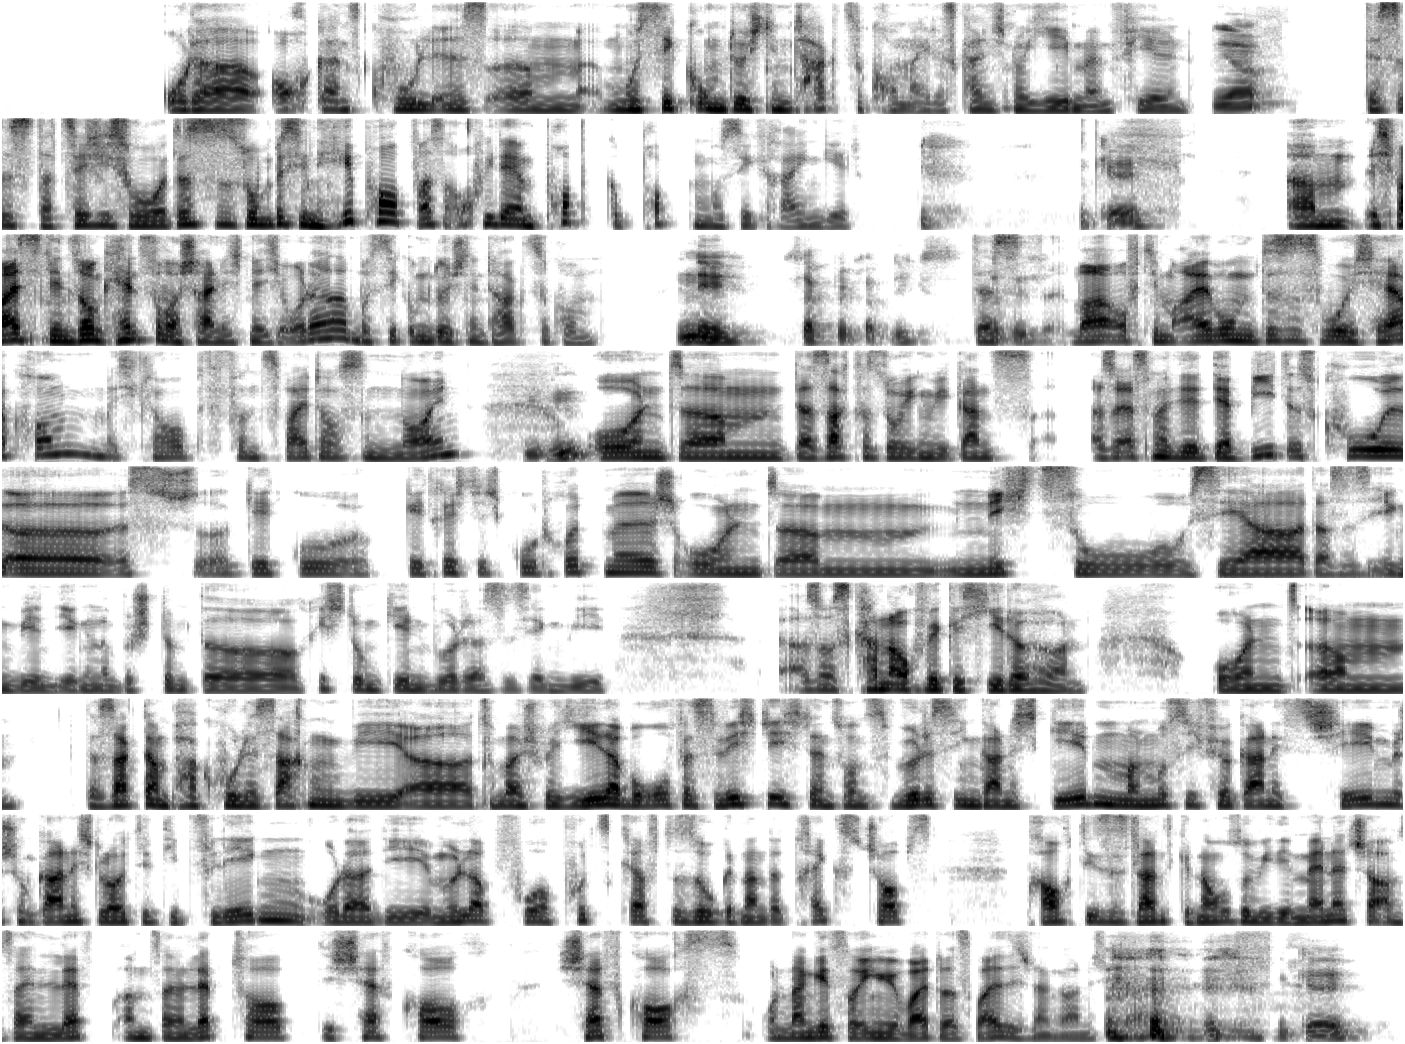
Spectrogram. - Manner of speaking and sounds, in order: chuckle; chuckle
- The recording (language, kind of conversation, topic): German, podcast, Wie hat sich dein Musikgeschmack über die Jahre verändert?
